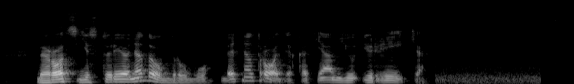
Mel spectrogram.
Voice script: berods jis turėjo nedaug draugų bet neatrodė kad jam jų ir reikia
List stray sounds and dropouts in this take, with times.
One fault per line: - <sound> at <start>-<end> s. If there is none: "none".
none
